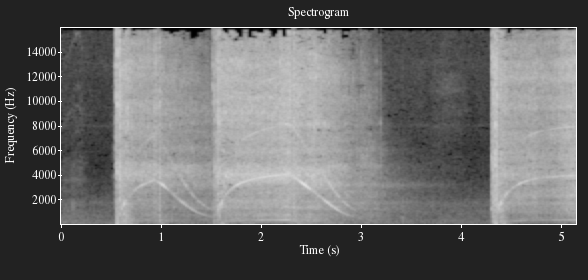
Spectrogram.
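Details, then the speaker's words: New rebuilt starter for a DT MaxxForce diesel, bench tested against a 10-year-old MaxxForce 7 starter that growled and dragged; three quick spin-ups, high whine climbing fast and coasting freely, smooth with no drag or grinding; healthy starter. "love it so there's a huge difference bushings are new and everything this one's probably dragging the motor and it's just ten years it's paid for itself and it's a quite a difference in the action and the sound"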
